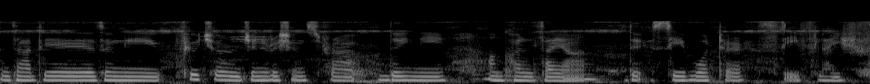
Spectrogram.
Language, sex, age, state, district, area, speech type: Bodo, female, 18-30, Assam, Kokrajhar, rural, spontaneous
